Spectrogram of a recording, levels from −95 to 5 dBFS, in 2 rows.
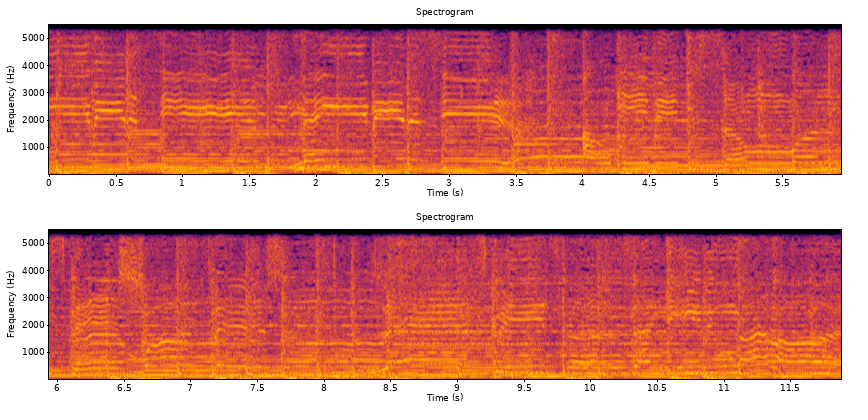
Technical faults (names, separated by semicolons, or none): none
